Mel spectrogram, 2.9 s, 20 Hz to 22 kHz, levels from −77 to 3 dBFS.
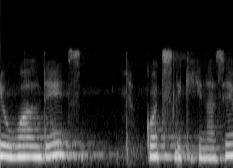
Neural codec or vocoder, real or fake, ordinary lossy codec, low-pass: none; real; Opus, 24 kbps; 7.2 kHz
